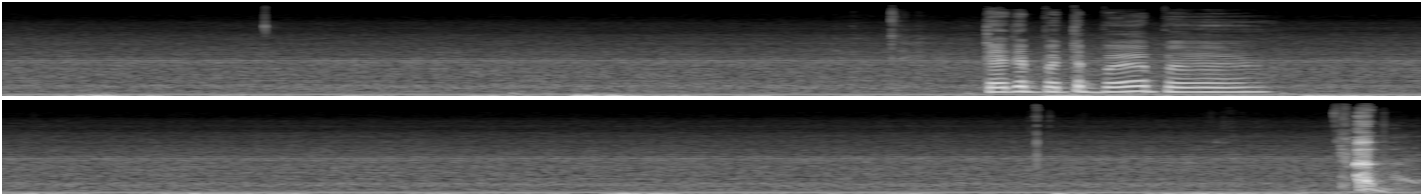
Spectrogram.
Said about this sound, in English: Oh, excuse me. I did a hiccups.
